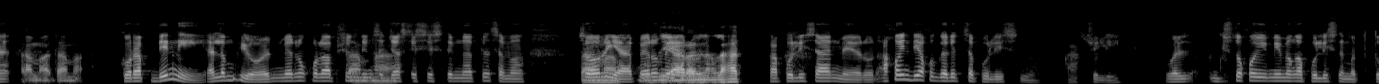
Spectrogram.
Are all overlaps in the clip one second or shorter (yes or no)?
no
